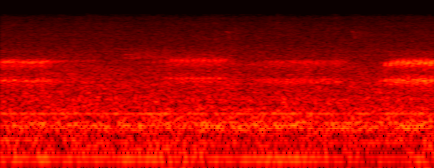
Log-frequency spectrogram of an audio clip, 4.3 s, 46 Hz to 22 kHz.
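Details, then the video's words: Gray tree frogs calling in a wolf enclosure in June 2010 after recent rain; fainter overlapping pulsed trills sound from a distance, with the loudest trill at the end, over steady background hiss. "gray tree frogs are singing"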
